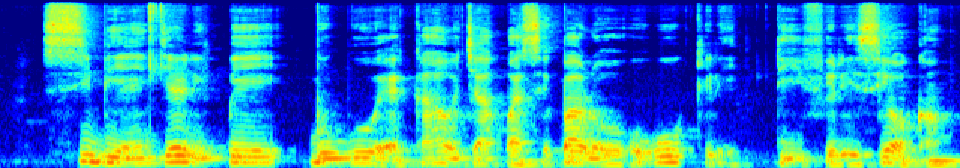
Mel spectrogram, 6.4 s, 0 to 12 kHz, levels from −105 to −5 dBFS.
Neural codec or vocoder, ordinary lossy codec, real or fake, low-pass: none; none; real; 10.8 kHz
